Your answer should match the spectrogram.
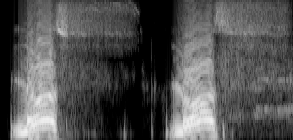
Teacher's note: Jadi, itu dibaca langsung ke dalam huruf shad. Los, lus, dengan mengangkat bagian belakang lidah karena sifat huruf shad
